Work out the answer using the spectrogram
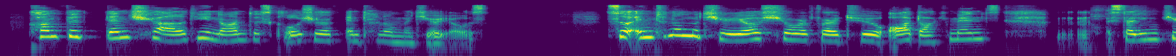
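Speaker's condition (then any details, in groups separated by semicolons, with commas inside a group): No condition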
